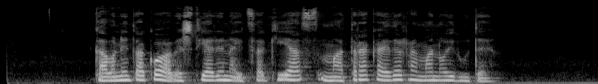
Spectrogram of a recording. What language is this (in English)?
Basque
